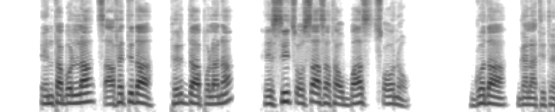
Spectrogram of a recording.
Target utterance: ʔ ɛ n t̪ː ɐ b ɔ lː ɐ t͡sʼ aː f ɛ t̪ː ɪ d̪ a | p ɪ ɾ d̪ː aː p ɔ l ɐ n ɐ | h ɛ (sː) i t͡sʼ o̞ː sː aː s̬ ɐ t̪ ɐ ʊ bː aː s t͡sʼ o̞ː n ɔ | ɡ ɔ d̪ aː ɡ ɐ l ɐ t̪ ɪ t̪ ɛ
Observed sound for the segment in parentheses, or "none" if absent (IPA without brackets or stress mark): sː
